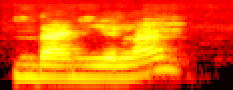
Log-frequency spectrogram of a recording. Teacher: it's like a th in the front instead of a d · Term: th sound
